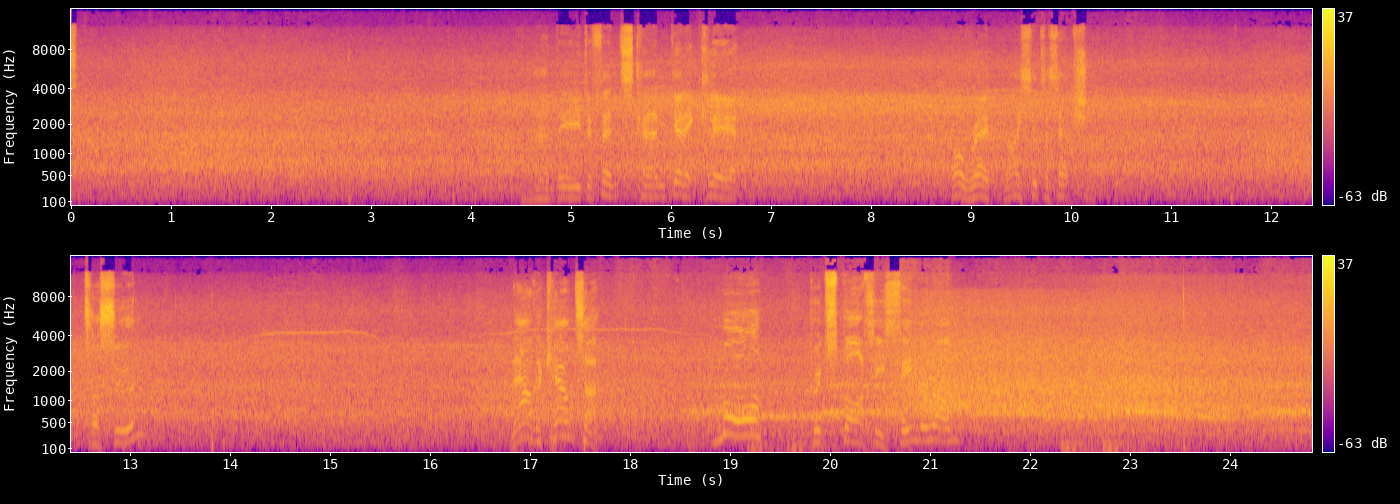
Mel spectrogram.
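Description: A large stadium crowd murmurs and cheers steadily, swelling near the end.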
